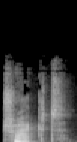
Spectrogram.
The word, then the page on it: tract: British English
